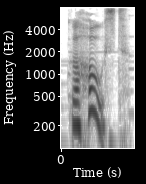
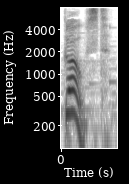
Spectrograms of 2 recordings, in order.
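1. g 后面有一个 h 音。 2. g 后面没有 h 音。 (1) "而不是ghost，不是这样去读的" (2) "h 不发音哦，我们要把它读作ghost"

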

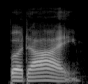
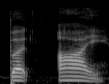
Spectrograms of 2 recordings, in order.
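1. 末尾的 t 与下一个词顺畅地连读。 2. 末尾的 t 在下一个词前不发音。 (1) "可以选择连读成but I" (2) "but 末尾不发音变成了"

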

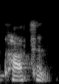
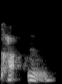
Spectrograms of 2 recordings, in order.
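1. 中间的 t 清楚地释放出来，能听到。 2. 中间的 t 被吞掉了，听不到。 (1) "而不是cotton" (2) "它会变音成没有声音"

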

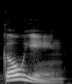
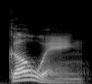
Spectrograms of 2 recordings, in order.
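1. 在元音之间不带类似w的滑音。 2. 在元音之间带有类似w的滑音。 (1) "不是going" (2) "是going"

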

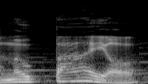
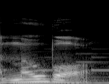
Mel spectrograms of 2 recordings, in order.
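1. 第二个音节保留完整的元音。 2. 第二个音节的元音被省略了。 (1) "这是老师教给我们的标准读法" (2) "i 这个字母的音呢就被吃掉了"

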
